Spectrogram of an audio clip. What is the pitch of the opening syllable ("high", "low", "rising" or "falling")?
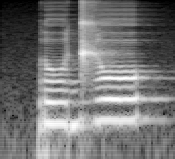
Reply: low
